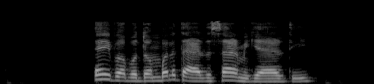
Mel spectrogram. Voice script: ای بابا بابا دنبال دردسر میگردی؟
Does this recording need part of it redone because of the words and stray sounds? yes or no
yes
